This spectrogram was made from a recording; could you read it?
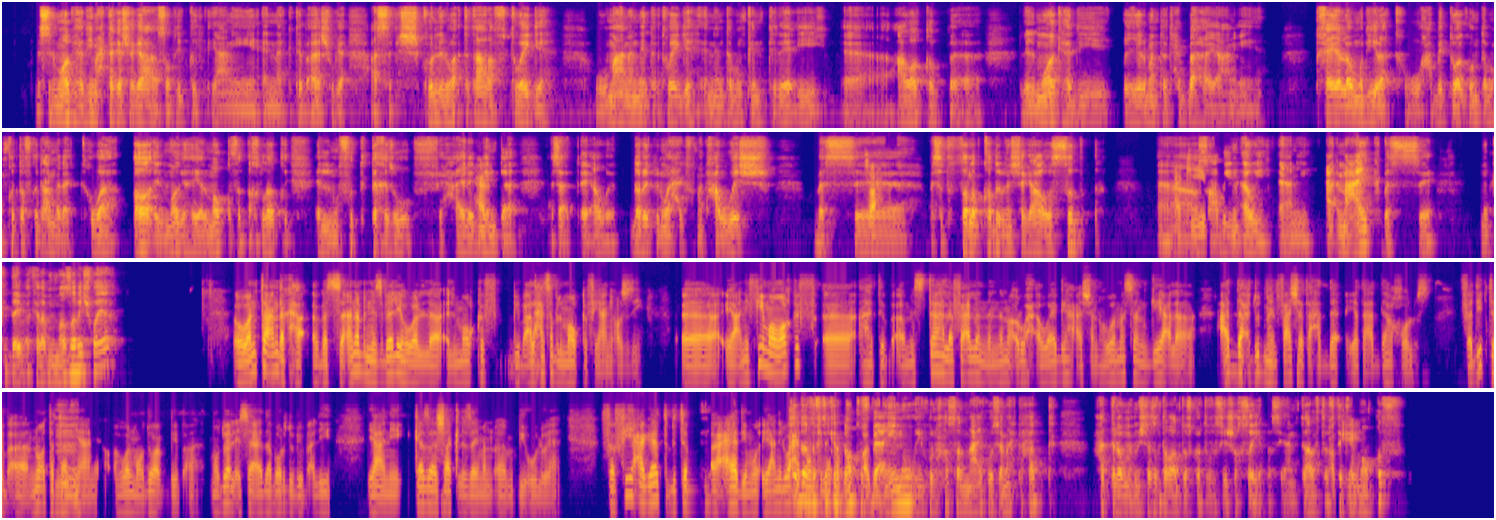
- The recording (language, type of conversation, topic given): Arabic, unstructured, هل تقدر تسامح حد آذاك جامد؟
- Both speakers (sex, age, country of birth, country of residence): male, 25-29, United Arab Emirates, Egypt; male, 40-44, Egypt, United States
- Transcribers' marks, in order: tapping; other background noise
